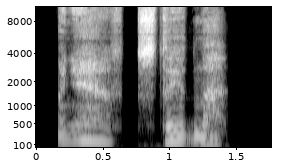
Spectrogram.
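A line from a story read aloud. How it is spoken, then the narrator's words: Hoarse wheeze. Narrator (Russian): просипел Шон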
